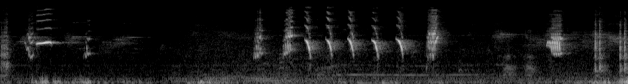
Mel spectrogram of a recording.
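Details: Black-winged myna training song meant to prompt a quiet bird to sing: harsh squawks and whistles, then a run of seven loud, evenly spaced buzzy notes, closing with a few rasping calls.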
